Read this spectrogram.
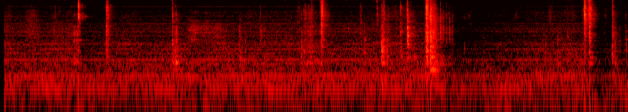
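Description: A record changer's motor hums steadily.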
